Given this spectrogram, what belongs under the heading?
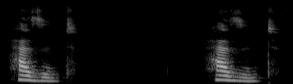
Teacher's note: There is an S, but it sounds a little bit more like a Z sound.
